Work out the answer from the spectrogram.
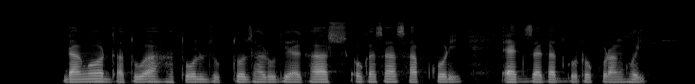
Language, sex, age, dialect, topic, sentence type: Bengali, male, 18-24, Rajbangshi, agriculture, statement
